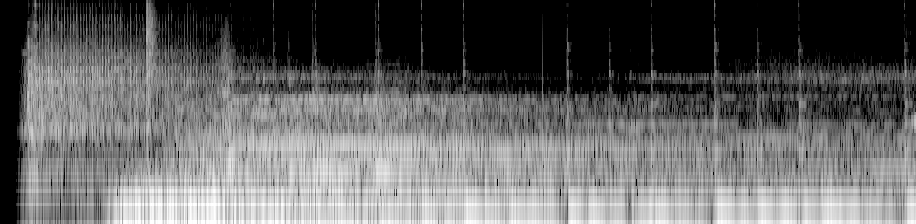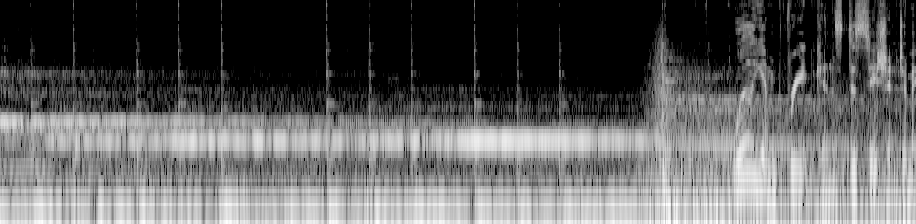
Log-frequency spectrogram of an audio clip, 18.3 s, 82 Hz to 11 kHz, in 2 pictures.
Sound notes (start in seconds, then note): 0.5 projector clicks; 2.3 dramatic music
